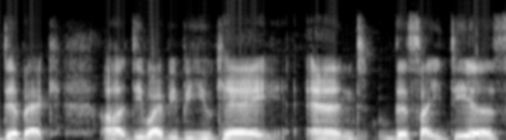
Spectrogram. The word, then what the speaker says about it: Dybbuk: There is a very interesting idea of exorcism in the Judaism or in the Jewish faith that deals with what I believe is pronounced Dybbuk, D-Y-B-B-U-K, and this idea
